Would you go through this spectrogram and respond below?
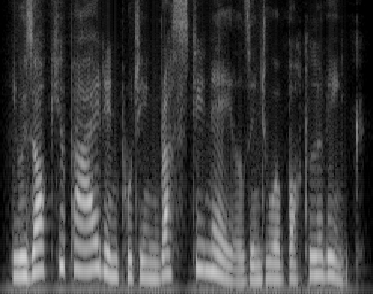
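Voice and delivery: plain reading voice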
